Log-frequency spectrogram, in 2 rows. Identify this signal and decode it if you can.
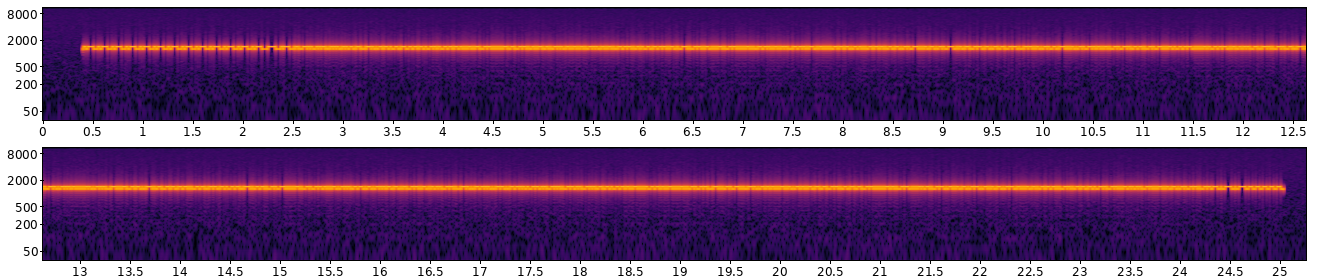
NAVTEX (SITOR-B), 100 baud, 170 Hz shift, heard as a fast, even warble, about 1360 Hz centre. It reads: 1875 9973 4161 3383 3569 2664 4540 2417 6798 2121 5896 0697 4923 0059 6804 5176 7957 6694 7702 2068 5587 9007 1934 1495 4831 7161 4628 1728 6379 7048 1799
